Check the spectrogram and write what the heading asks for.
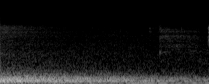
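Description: A pause in the speech: the reverberation of the last spoken word dies away slowly in a large stone church, leaving a low rumbling room tone.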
